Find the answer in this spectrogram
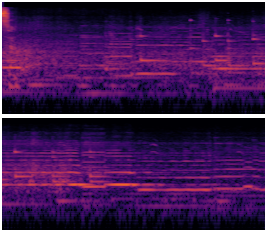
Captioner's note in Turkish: Telefon çalıyor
